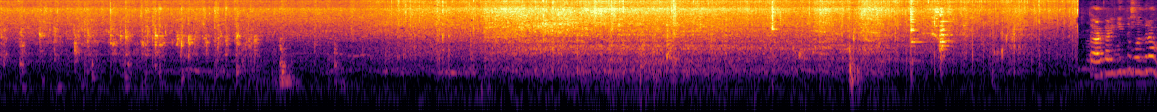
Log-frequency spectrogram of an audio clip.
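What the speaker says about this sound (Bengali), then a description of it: "কুমড়ো কিন্তু ভাজা ভাজা হয়ে গেছে এবার কিন্তু জল দিয়ে দেবো" Pumpkin curry frying in a hot pan sizzles as water is added, a steady broadband hiss swelling midway with scattered clicks of stirring, and a voice talks briefly near the end.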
